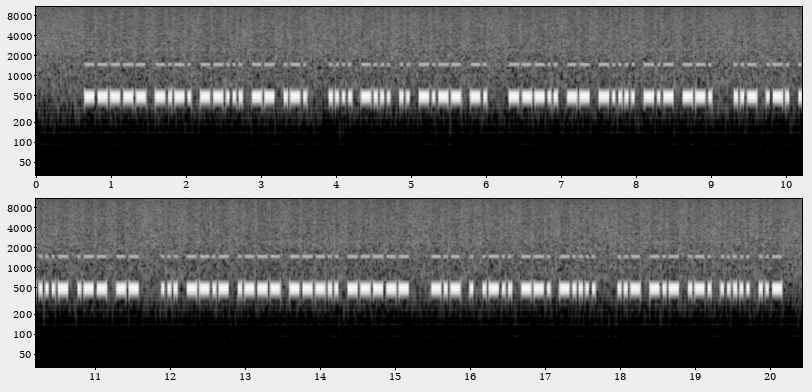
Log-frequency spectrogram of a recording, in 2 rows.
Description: Morse code, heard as a keyed tone, machine-sent, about 28 wpm, 500 Hz. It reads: 0C7MR HBIYN 8M6KG UR4WM SQJ80 KELG6 UKR5U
